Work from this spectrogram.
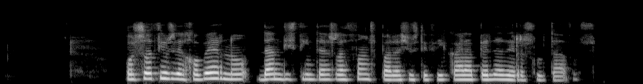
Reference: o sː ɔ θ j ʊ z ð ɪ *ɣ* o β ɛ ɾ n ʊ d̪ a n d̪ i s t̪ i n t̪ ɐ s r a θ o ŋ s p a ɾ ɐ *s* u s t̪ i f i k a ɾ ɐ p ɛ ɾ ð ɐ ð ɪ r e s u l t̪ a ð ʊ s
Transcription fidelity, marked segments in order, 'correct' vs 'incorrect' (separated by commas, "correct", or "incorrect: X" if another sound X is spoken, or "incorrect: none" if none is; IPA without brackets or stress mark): correct, incorrect: ʃ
